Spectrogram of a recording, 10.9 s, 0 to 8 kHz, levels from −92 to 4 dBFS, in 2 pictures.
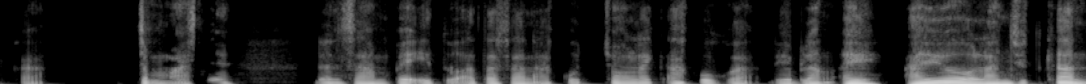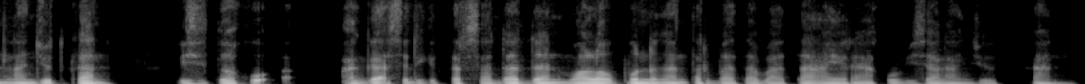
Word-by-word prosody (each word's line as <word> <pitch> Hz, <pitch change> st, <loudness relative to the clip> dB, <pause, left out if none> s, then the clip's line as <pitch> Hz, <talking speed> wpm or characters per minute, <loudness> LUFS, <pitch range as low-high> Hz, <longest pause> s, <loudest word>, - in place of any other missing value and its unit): Kak. -, -, -12 dB, 0.5 s
Cemasnya -, -, -6 dB, 0.4 s
dan 120 Hz, -2 st, -5 dB
sampe 135 Hz, +6 st, -1 dB
itu 165 Hz, -, -6 dB
atasan 140 Hz, -2 st, -2 dB
aku 135 Hz, +5 st, -8 dB
colek 160 Hz, 0 st, -1 dB
aku, 140 Hz, -5 st, -1 dB
Kak, 110 Hz, -2 st, -5 dB
dia 115 Hz, -, -8 dB
bilang, 140 Hz, +4 st, 0 dB
"Eh, 130 Hz, -10 st, +7 dB, 0.2 s
ayo 175 Hz, 0 st, +9 dB
lanjutkan 135 Hz, +5 st, +4 dB
lanjutkan." 115 Hz, +2 st, -1 dB, 0.3 s
Di 105 Hz, -, -6 dB
situ 120 Hz, +6 st, -6 dB
aku 135 Hz, -, -2 dB, 0.3 s
agak 120 Hz, 0 st, -1 dB
sedikit 115 Hz, -1 st, -12 dB
tersadar 115 Hz, +2 st, -2 dB
dan 115 Hz, -2 st, +1 dB
walaupun 130 Hz, +7 st, +3 dB
dengan 115 Hz, -1 st, -3 dB
terbata-bata 100 Hz, +4 st, -7 dB
akhirnya 110 Hz, +2 st, -6 dB
aku 105 Hz, -, -10 dB
bisa 100 Hz, -2 st, -9 dB
lanjutkan. 95 Hz, 0 st, -11 dB
120 Hz, 165 wpm, -26 LUFS, 110-140 Hz, 0.5 s, ayo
